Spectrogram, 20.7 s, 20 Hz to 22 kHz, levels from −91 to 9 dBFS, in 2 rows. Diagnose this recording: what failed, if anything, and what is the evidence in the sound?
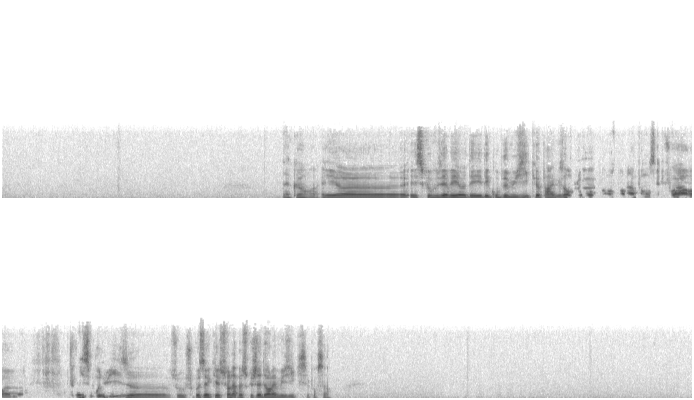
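Speech suppressed in double talk, 8.49 to 11.13 s and again 11.3 to 12.1 s: the talker's level sinks by up to about 15 dB in patches totalling around two seconds, then under half a second. This is call processing, likely the echo canceller attenuating near-end speech while the far end talked.

Other side's voice leaking through, 11.34 to 11.9 s: a second voice surfaces at roughly the talker's own level, inside the second suppressed stretch. Also call processing: the echo canceller likely left part of the loudspeaker signal picked up by the microphone unremoved.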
